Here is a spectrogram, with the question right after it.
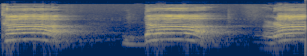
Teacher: मेरी जुबान अंदर की तरफ टेढ़ी हो रही है और जाके मेरे तालू में चिपक रही है। सीधा चिपकती तो तालव्य, और टेढ़ी अंदर की तरफ टेढ़ी होकर फिर मेरी जुबान चिपक रही है। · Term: मूर्धन्य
